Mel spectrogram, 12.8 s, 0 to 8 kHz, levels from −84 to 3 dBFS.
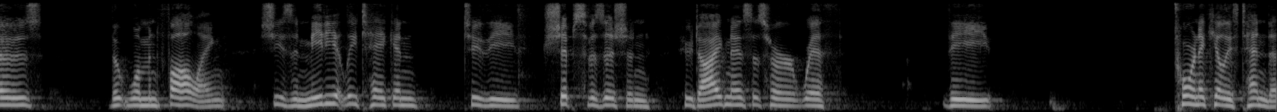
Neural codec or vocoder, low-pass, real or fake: codec, 16 kHz in and 24 kHz out, 1 kbps, XY-Tokenizer; 7.2 kHz; fake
